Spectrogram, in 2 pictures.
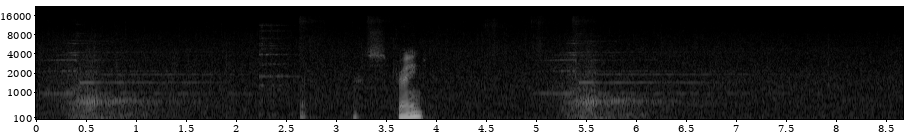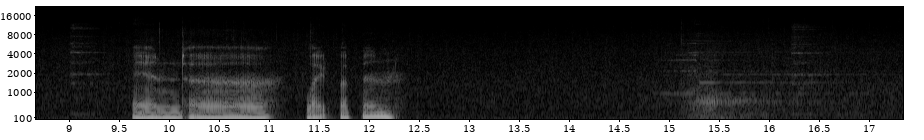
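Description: A soft chime sounds several times.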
